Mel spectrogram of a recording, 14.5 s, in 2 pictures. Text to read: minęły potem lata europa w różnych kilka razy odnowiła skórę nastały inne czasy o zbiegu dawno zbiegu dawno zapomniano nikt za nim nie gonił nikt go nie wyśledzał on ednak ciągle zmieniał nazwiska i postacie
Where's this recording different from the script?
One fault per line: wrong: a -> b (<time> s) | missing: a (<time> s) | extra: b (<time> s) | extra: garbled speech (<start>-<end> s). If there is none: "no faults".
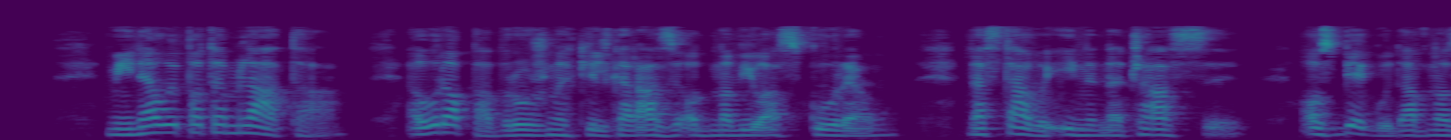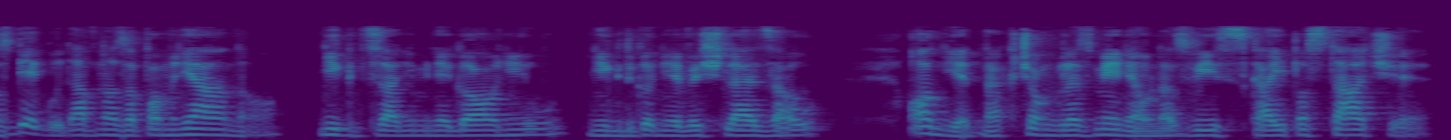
no faults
